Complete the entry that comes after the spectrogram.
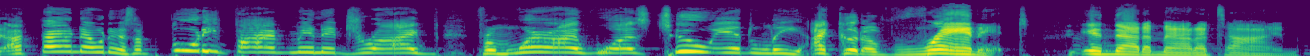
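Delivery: high, very loud imitated rant; John Panette's outraged reaction. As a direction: shout it in hammed-up disbelief. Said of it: "this is his exact reaction".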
